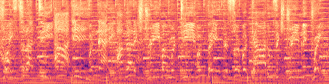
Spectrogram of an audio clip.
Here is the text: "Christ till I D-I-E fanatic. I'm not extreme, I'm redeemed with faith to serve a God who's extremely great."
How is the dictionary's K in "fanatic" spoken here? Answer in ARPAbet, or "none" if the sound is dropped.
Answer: none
